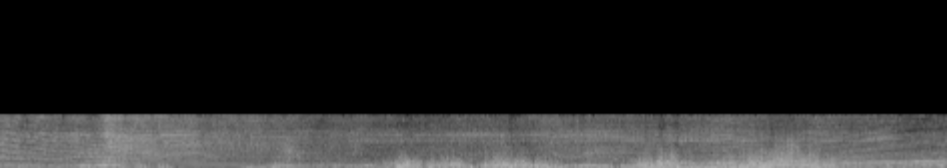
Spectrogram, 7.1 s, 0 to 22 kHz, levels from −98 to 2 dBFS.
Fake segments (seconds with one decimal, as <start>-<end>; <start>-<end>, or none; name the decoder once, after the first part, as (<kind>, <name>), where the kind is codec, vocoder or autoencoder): 0.0-1.3 (vocoder, WaveNeXt); 2.2-4.5; 6.6-7.1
